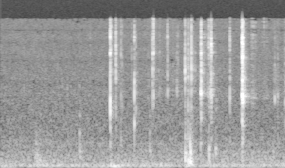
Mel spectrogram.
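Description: A blade shaves the last of the green coating off a solid cream bar of soap in strips, giving about eight quiet, sharp scraping clicks. The clicks are bright and dry, with almost no ring, and are spaced unevenly over a soft hiss.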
